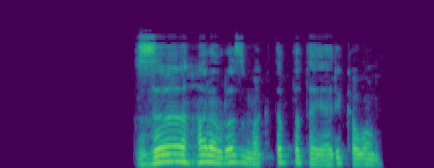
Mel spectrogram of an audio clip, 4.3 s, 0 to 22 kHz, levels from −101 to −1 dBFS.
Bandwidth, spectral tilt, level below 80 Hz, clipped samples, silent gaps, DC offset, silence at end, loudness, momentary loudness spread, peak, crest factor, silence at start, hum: 9.6 kHz; -5.5 dB/octave; -70 dBFS; under 0.1%; none; under 0.1%; 0.55 s; -28 LUFS; 11 LU; -12 dBFS; 18 dB; 1.35 s; none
